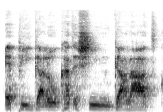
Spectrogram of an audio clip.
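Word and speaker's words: Epigallocatechingallat: Das eine Molekül aus dem grünen Tee, das wurde schon sehr beforscht und das ist Epigallocatechin-Galat kurz. Und darauf beschränken wir uns jetzt in dem Rest der Folge. Bitte EGCG, richtig? – Ja, ist ein fantastisches Molekül, also exzellent ausgesprochen auch von dir als Molekül-Dompteur.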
